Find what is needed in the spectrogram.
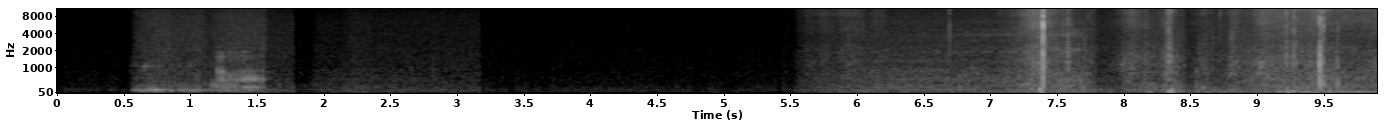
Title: Quiet stomach rumbling new 🎤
